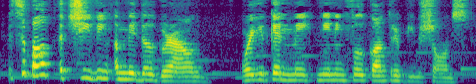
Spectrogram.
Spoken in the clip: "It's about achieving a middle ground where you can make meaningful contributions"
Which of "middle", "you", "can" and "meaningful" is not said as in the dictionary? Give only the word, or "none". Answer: none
